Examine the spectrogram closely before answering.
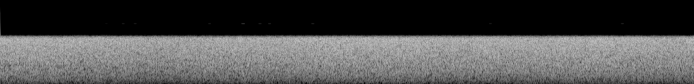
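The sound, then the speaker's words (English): Radio telescope signals played through an amplifier and speakers come out as a loud, steady hiss of static, like white noise, unchanging for the full seven seconds with no voices. “you can put it through an amplifier and send it through a pair of speakers, and I recorded that. And this is what, if we sat there like Jodie Foster in Contact with our headphones on and we listened to the signals from our radio telescopes, this is what we'd hear.”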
